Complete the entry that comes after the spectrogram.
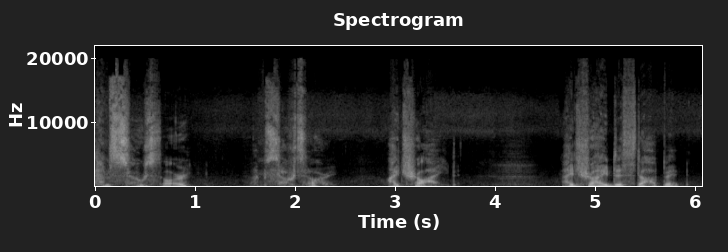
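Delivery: tearful, breaking apology in character; acted crying, voice catching into whispers; acted sobbing. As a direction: play a god weeping with regret. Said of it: "openly sobbing now".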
